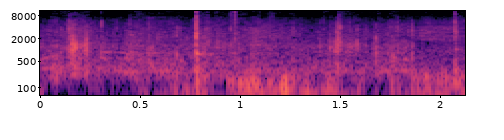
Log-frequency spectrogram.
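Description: Footsteps on loose gravel and stones, a few irregular sharp clicks over a quiet hiss, with some rustling in the second half.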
